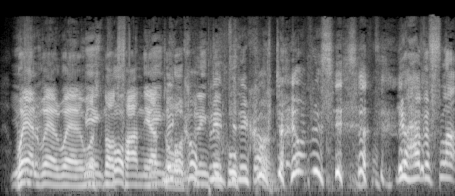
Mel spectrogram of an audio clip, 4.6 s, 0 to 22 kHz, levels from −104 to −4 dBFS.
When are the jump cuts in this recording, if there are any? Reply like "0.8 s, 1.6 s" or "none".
none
